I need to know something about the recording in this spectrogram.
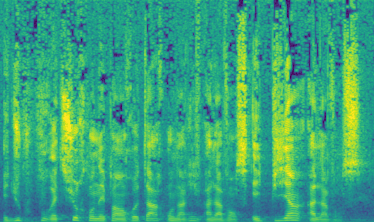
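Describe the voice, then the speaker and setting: A man from Alsace preaching a sermon in casual, expressive, conversational language, often asking rhetorical questions. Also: mid-range voice, fairly quick, a little hiss or hum. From Alsace, France. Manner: expressive, uses rhetorical questions and acted-out asides.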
